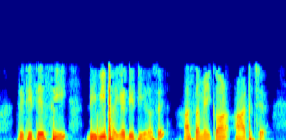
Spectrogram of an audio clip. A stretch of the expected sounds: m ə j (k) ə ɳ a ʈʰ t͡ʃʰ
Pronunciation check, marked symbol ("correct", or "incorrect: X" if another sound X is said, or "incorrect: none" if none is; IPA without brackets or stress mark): correct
